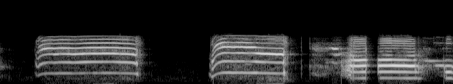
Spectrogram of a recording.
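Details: Domestic kitten complaining after four days without its owner at home; two long, steady, tonal meows, then a broken run of shorter choppy cries.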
